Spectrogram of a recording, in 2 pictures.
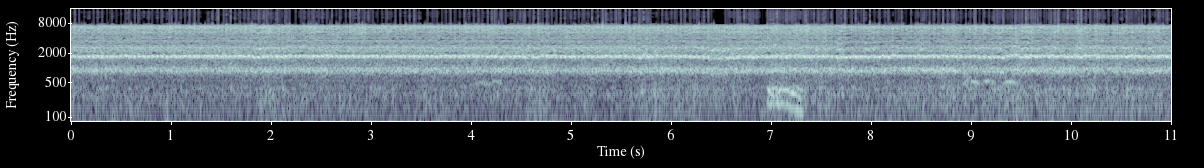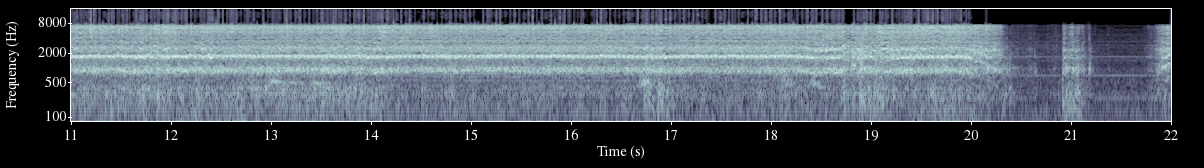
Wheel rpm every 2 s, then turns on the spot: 230, 230, 230, 230, 230, 230, 230, 240, 230, 230, 60.
20-22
